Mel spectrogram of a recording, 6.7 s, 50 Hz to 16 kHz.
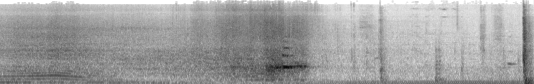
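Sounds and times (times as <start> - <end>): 
car braking hard to a stop with a screech: 0.0 - 4.9
car engine droning and surging: 0.0 - 6.4.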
